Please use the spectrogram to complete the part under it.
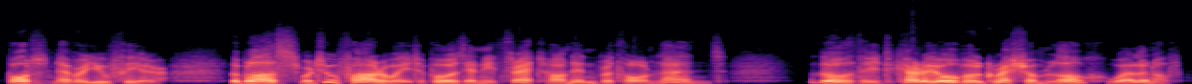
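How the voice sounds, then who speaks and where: A man voicing a grizzled older Irish stablemaster who speaks gently with a lilting, upward inflection. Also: medium pitch, sing-song, moderate pace, no room sound, phone-quality sound, voice pushed up. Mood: reassuring.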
